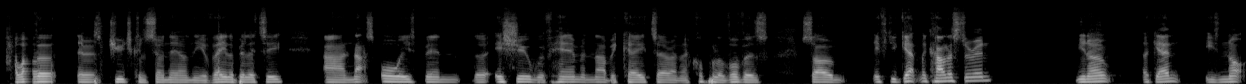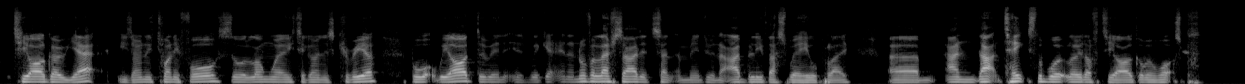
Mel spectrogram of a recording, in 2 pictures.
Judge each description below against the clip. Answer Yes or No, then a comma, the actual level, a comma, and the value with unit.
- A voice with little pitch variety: Yes, narrow, 2.3 semitones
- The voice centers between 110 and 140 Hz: Yes, low, 115 Hz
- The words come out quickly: No, average, 190 wpm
